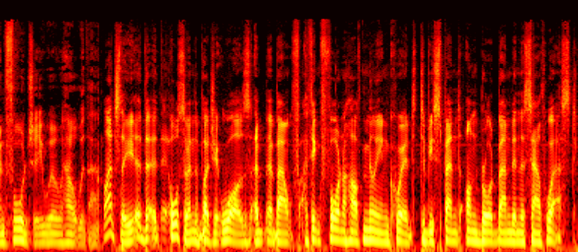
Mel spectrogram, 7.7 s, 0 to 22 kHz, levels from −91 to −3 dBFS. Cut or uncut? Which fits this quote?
cut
